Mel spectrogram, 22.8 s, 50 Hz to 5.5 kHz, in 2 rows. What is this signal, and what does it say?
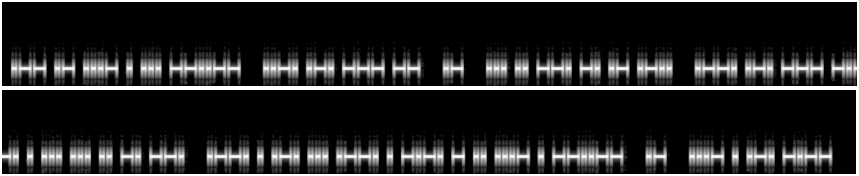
Morse code, heard as a keyed tone, about 25 wpm, 600 Hz. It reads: WAVES, FROM A SIGNAL PROCESSING PERSPECTIVE, A VERY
